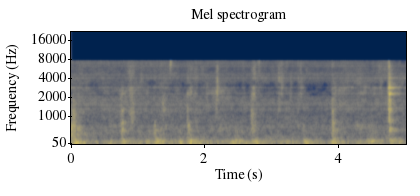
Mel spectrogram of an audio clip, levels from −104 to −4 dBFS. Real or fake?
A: fake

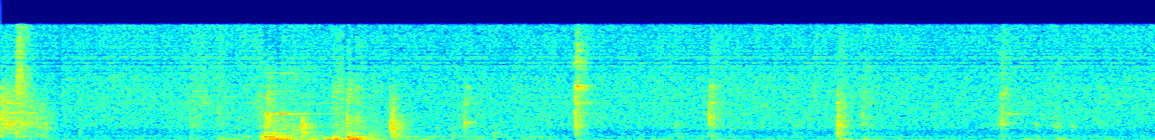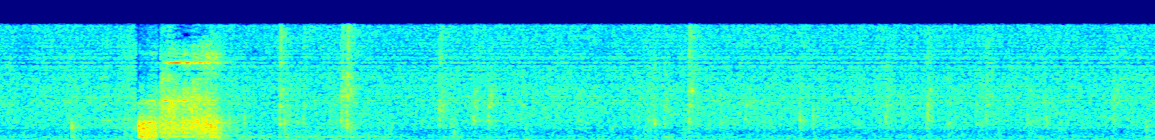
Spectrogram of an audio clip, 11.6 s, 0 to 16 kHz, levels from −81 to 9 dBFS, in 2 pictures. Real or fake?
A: fake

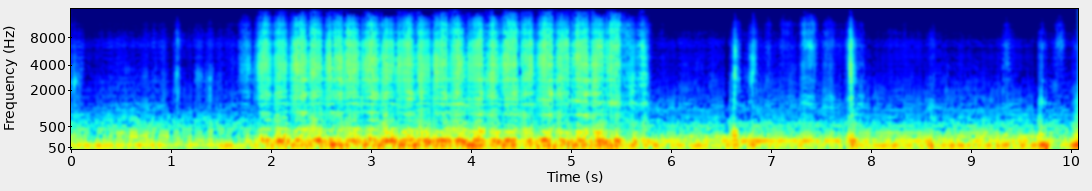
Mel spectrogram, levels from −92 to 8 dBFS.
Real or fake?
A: fake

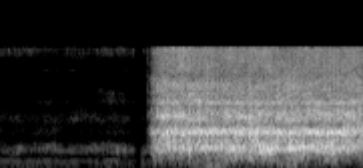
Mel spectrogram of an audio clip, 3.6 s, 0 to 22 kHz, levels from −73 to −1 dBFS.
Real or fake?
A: fake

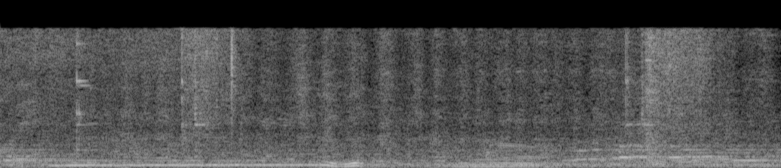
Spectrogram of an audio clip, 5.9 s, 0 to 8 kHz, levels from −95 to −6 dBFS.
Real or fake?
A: real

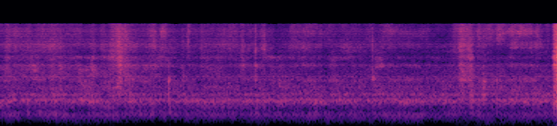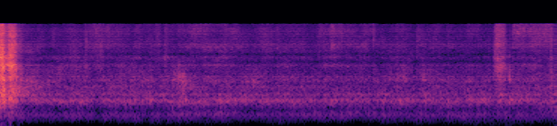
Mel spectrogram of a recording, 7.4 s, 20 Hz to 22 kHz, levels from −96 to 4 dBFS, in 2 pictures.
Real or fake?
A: fake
